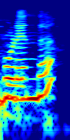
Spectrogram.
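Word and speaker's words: ブレンダ: Hay que siempre rellenar las sílabas en japonés, o sea, las sílabas que quedan sueltas en el sentido de, en el caso de Brenda, ¿no? Tenemos Bren, Bren. Ahí tenemos muchos sonidos. Para ellos va a ser un poco complicado pronunciar, por lo cual es necesario, ¿no? Rellenar las sílabas de que de repente quedan solo como una consonante, ¿no?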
